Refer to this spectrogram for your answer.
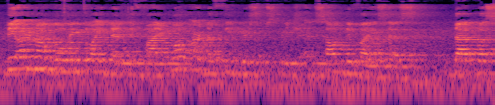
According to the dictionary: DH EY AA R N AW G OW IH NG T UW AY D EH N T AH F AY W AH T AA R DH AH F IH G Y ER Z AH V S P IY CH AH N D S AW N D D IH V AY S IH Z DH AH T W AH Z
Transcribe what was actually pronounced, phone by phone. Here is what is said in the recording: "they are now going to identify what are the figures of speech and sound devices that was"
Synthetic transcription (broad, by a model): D EY AA R N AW G OW IH NG T UW AY D EH N T AH F AY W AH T AA R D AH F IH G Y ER S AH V S P IY CH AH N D S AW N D D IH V AY S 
